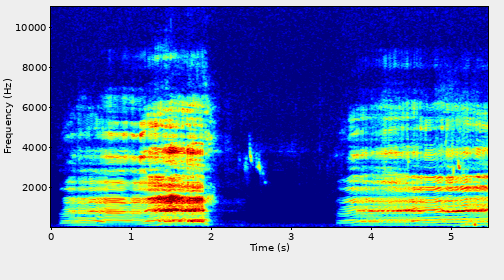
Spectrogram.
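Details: Camel in the Abu Dhabi mating season giving two long moaning bellows with a slightly wavering pitch, each about two seconds, separated by a quiet pause.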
